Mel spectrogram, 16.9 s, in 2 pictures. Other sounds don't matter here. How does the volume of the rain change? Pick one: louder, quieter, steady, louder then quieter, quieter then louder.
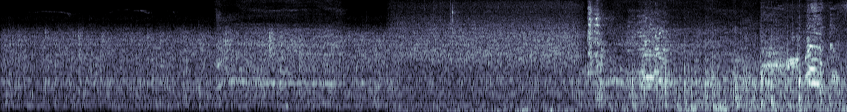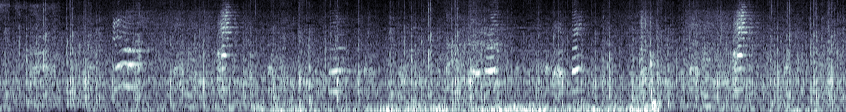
louder.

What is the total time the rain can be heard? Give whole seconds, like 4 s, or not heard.
17 s.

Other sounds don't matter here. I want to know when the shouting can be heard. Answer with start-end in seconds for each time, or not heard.
2.1-3.5, 5.9-7.5, 12.9-13.6.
